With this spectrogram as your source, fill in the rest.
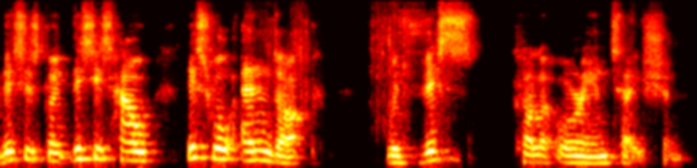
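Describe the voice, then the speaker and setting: A man shouts loudly at a high pitch, with lively intonation. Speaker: origami designer teaching a model. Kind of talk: online folding tutorial. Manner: loud, deliberately shouting.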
